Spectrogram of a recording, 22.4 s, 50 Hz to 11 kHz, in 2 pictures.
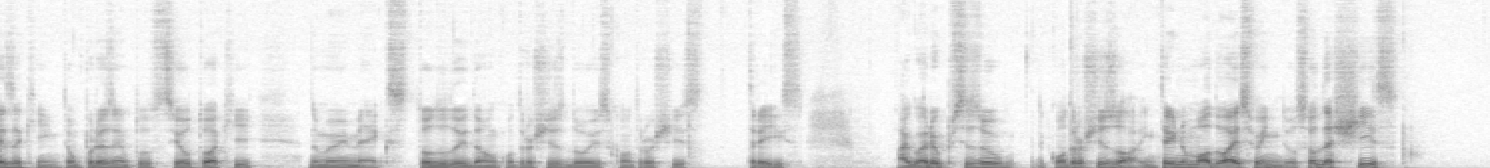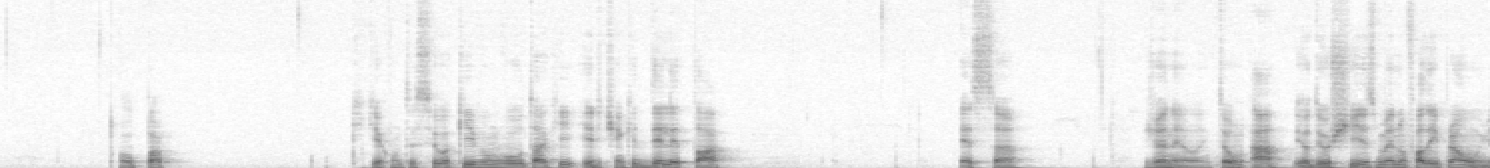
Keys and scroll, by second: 0.6 alt+Tab, 3.6 ctrl+x, 4.0 2, 4.6 ctrl+x, 5.2 3, 7.9 ctrl+x, 8.0 o, 10.5 x, 14.1 alt+Tab, 19.5 alt+Tab.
